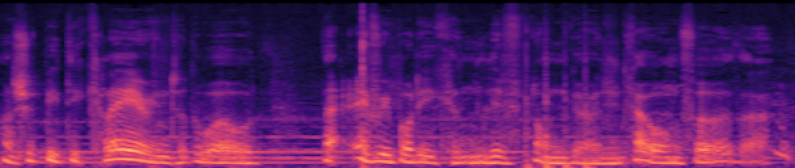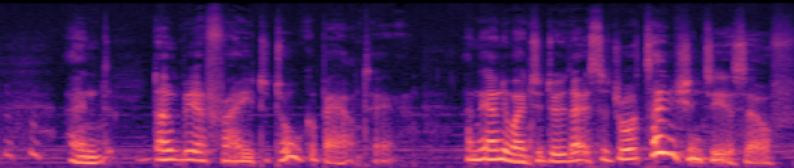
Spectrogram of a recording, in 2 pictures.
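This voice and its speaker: A man with an English accent talks at a fairly quick pace over music in the background. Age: 70s. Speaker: cancer patient. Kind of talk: documentary interview.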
